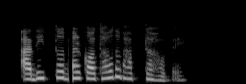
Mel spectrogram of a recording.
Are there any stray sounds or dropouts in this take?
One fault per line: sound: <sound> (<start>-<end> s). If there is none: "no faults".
sound: dropout (0.7-0.7 s)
